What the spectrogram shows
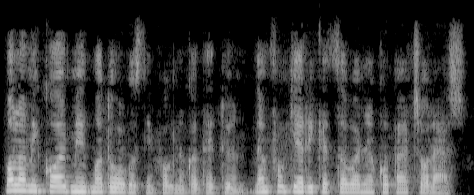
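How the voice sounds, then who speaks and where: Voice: mid-range voice, animated, highs cut off, lightly acted. A narrator voicing a kind, smiling pregnant woman with a slight foreign accent, in an audiobook reading. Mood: kindly. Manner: soft and kindly.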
